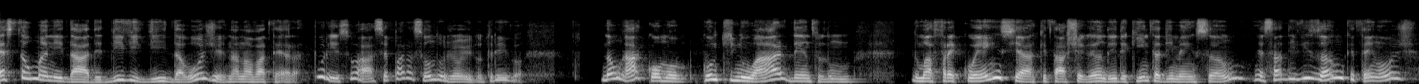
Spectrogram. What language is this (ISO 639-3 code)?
por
